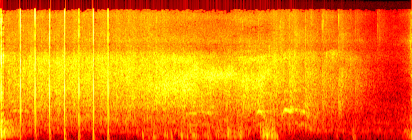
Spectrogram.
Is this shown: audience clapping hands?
yes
